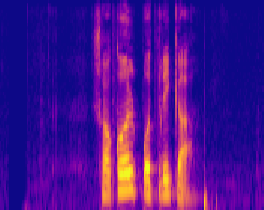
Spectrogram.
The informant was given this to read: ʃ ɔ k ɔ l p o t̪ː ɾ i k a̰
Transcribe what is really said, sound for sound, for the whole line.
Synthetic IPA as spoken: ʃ ɔ k o l p o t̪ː ɾ i k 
